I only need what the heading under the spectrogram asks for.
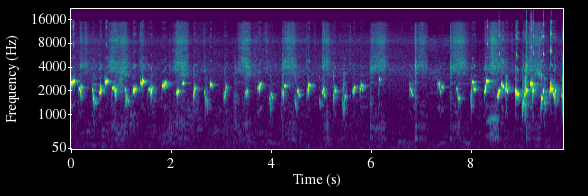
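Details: Yellow-vented bulbul giving its long dawn ropel song, meant to provoke other birds to answer; quick bubbly notes in bursts, a short gap near the middle, then a denser, louder flurry to finish.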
